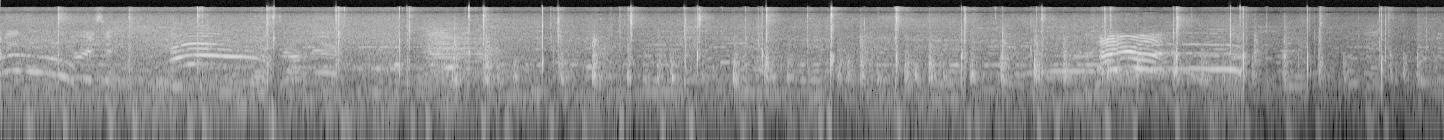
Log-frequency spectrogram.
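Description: Irish dance music playing from a float's loudspeakers, with many sharp taps from dancers' shoes on the trailer deck and high voices calling out over it, twice with rising-and-falling cries.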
